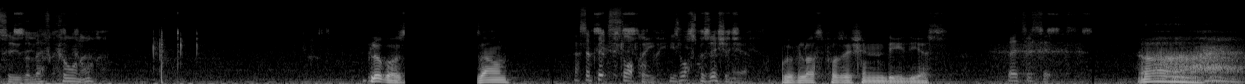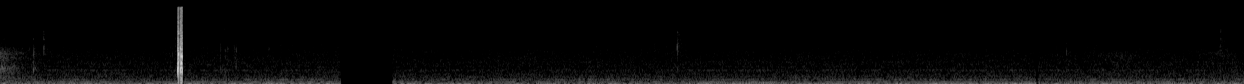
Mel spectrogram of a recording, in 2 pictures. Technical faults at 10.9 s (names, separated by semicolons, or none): damaged data in a compressed stream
